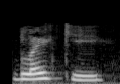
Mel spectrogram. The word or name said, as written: Blakey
